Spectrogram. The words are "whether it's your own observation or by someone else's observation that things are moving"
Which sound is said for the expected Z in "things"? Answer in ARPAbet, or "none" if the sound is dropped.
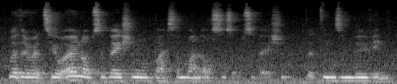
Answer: Z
